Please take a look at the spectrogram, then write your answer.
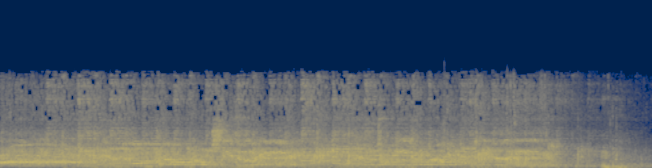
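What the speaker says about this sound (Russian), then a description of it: "Аплодисменты нашей женщине." A large audience at an intercontinental KVN comedy show in London applauds and cheers loudly for a woman on stage, with a sustained roar of clapping, whoops and shouts that eases slightly at the very end.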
